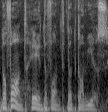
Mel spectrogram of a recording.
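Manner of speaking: failed attempt at a put-on Italian accent. Presenter showing a font website, italian accent attempt. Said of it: "try say it with an Italian accent".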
